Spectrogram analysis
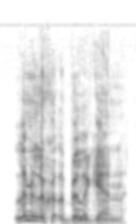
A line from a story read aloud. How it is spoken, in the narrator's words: said Ford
